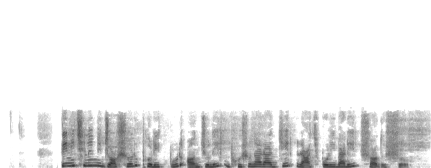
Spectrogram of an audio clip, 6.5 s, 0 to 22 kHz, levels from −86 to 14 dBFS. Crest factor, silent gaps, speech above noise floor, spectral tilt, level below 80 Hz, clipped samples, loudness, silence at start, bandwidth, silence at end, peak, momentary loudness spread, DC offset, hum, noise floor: 16 dB; none; 40 dB; -4 dB/octave; -64 dBFS; under 0.1%; -17 LUFS; 0.95 s; 8 kHz; 0.15 s; -2 dBFS; 6 LU; under 0.1%; none; -57 dBFS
